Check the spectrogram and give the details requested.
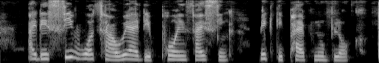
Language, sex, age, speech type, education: Nigerian Pidgin, female, 15-29, spontaneous, tertiary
